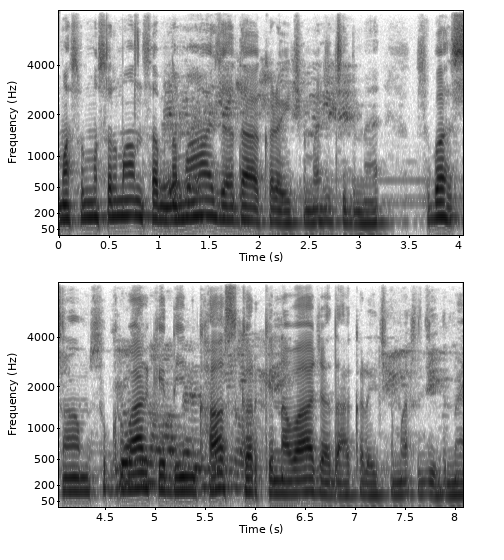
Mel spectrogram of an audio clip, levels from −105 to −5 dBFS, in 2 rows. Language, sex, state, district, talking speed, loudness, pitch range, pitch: Maithili, male, Bihar, Madhepura, 155 wpm, -17 LUFS, 110-150 Hz, 135 Hz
